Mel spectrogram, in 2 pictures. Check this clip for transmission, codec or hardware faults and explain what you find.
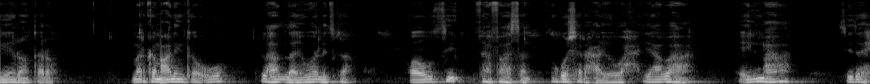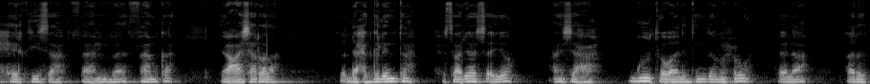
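One fault is present: audio missing between chunks, occurring seven times. The likely cause is a recorder or processor handling the audio in 2-second blocks and dropping a brief slice at each handover, then butting the two sides together with no gap. Each loss is roughly 50 ms. The skips fall at 1.61, 3.56 (just after "uu la hadlo waalidka"), 5.51, 9.42, 11.37, 13.32 and 15.27 s. Each is heard as a sudden jump forward in the speech.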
